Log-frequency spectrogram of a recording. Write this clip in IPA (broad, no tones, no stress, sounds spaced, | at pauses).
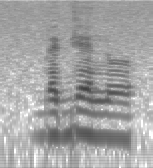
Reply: b ɛ bʲ ɛ n ʊ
